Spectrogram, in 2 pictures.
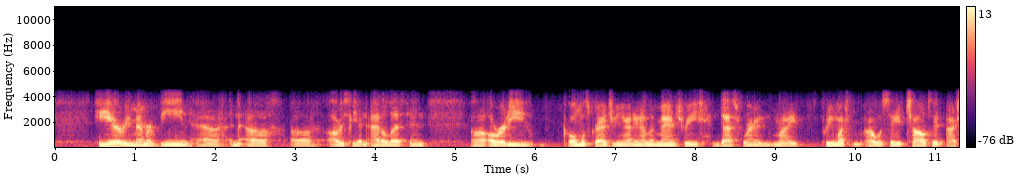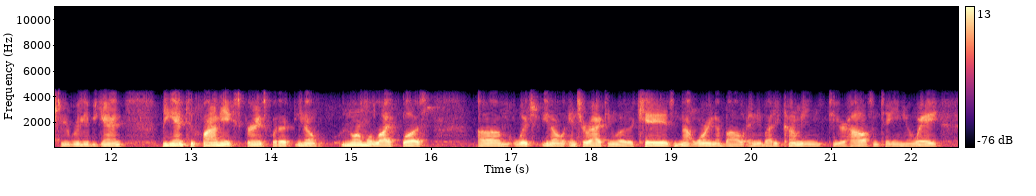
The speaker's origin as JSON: {"language": "English", "region": "Managua", "country": "Nicaragua", "tie": "born or raised there", "said": "I was born in Managua, Nicaragua. As a child, I remember growing up through a torn country."}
